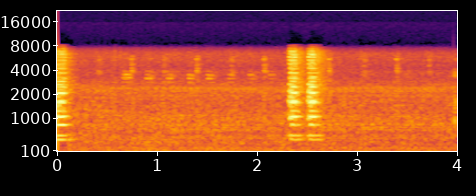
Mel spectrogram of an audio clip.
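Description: Truck horn: the end of one toot at the start, then two quick short toots about two and a half seconds in, over the steady low hum of the engine heard from inside the cab.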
